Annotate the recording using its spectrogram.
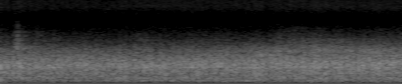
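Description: Faint, steady background noise with no distinct events: room tone.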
